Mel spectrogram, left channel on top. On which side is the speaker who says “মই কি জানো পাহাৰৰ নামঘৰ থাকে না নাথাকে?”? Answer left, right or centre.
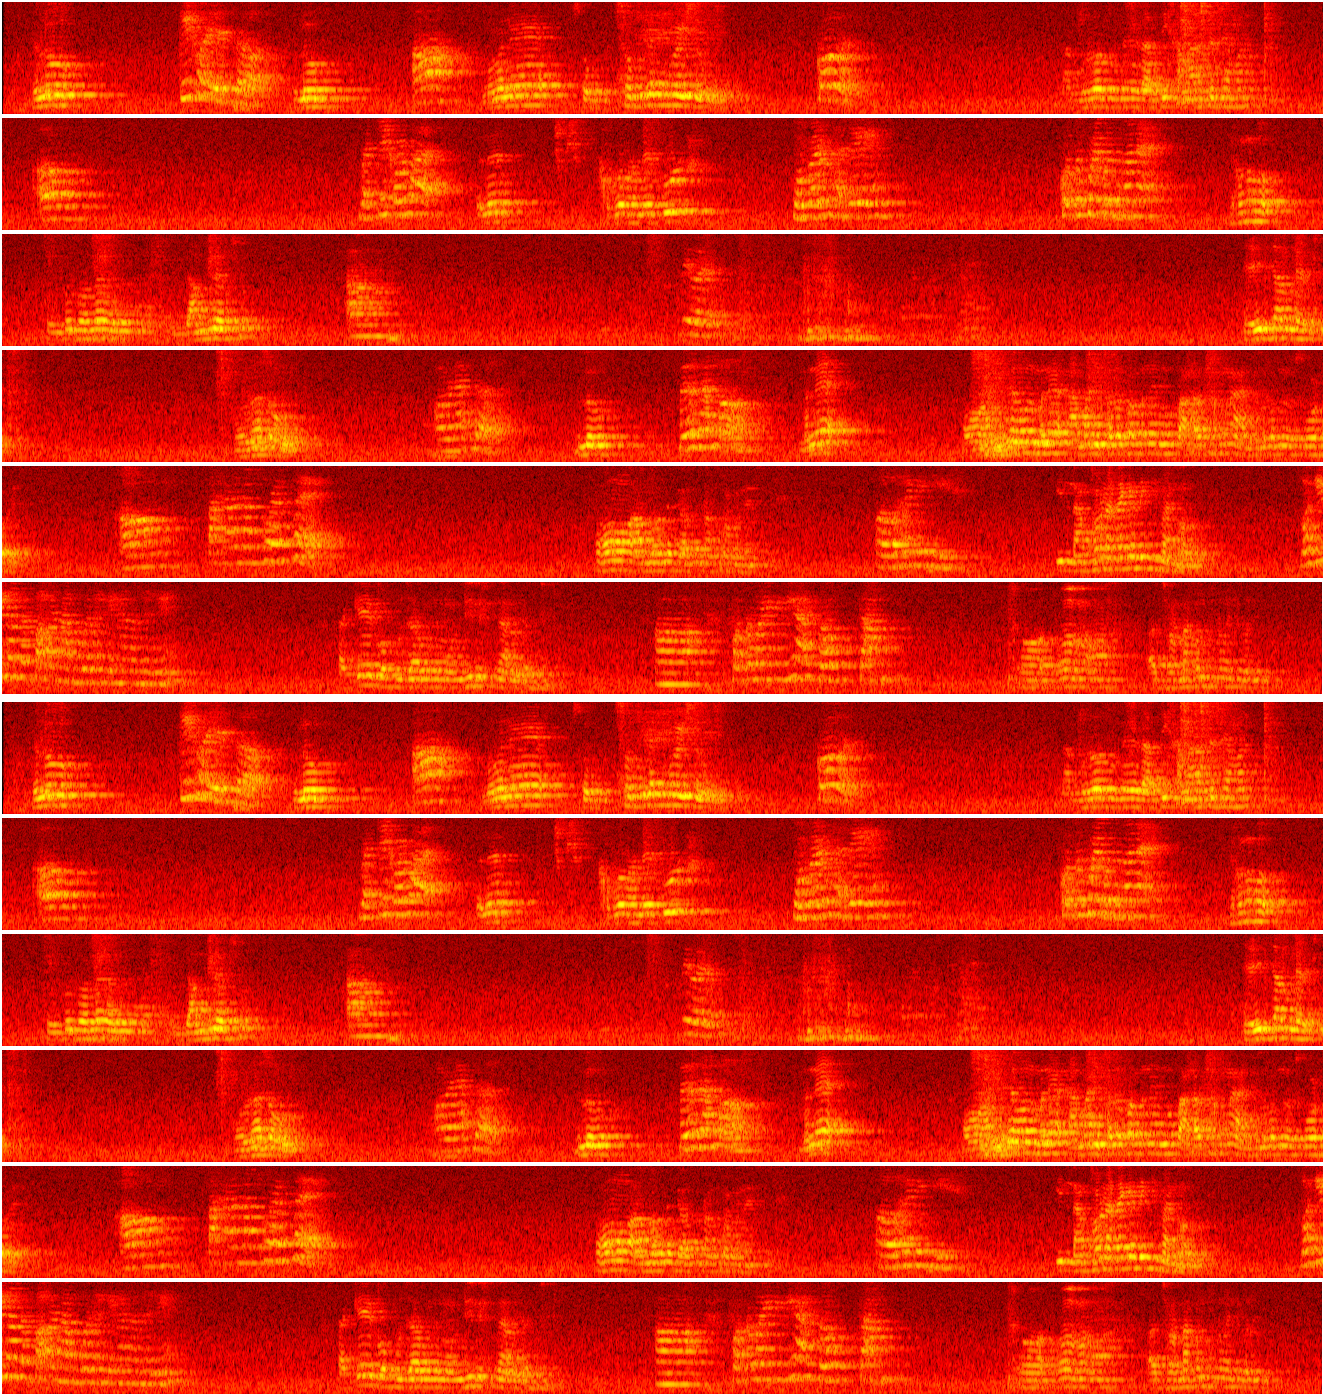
Left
